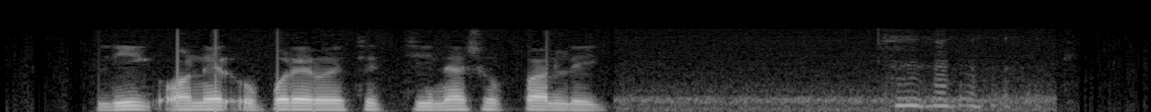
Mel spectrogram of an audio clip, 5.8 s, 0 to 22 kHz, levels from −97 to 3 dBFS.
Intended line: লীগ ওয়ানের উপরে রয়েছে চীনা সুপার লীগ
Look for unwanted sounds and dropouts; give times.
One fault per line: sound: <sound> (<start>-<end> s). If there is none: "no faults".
sound: laugh (4.4-5.2 s)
